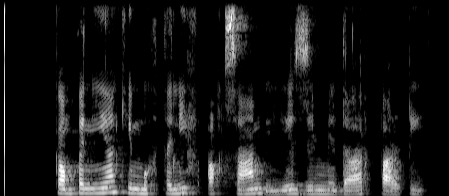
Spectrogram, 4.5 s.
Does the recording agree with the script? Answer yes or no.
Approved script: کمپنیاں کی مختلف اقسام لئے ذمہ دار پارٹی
yes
